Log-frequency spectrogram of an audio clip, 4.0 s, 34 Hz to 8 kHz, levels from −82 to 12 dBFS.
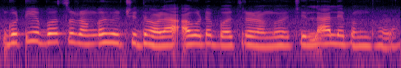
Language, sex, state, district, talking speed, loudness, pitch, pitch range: Odia, female, Odisha, Malkangiri, 225 wpm, -15 LUFS, 230 Hz, 210-255 Hz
